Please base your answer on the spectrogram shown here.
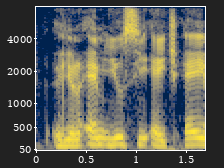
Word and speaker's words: Mucha: And if I tell you the name Alphonse Mucha, maybe it doesn't ring a Mucha or Mucha, M-U-C-H-A, but you pronounce it as the Czech way, Mucha.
